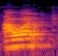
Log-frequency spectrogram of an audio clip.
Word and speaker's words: hour: sound, जैसे कि an hour, an umbrella। यहाँ पर h जो कि साउंड आवर यहाँ पर होता है, जो h यहाँ पर जो जैसे कि साइलेंट है इसलिए आवर आता है साउंड।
